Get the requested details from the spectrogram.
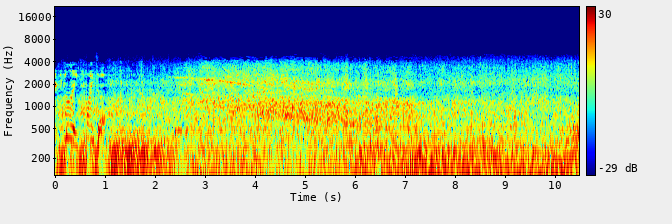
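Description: A jet engine roars loudly as a plane flies past, its pitch slowly dropping.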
